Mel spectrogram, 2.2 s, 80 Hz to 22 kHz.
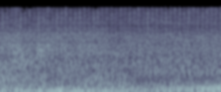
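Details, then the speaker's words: Hyundai Accent gasoline engine at idle after fixing a wiring fault that caused no firing on cylinder 4, not an ECU fault: low, even idle with a steady beat and no stumbles, all cylinders now firing equally strong. "kung nakita niyo tumining na siya ano tapos ah ting natin yung firing Ayan oh malakas na siya pantay na siya sa ping dito yan tapos halos lahat ng firing yan ay pare-parehas na kalakas"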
